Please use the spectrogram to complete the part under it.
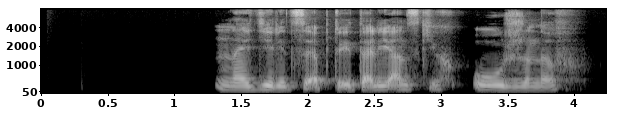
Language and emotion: Russian, sad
